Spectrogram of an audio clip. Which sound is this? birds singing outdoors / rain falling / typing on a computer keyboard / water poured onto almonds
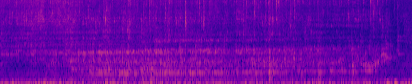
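water poured onto almonds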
